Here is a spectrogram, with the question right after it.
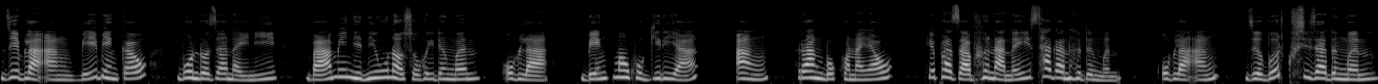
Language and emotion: Bodo, happy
